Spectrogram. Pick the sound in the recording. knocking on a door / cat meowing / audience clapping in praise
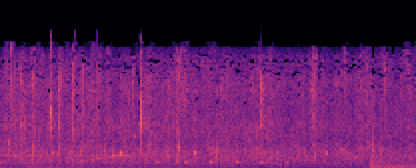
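audience clapping in praise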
